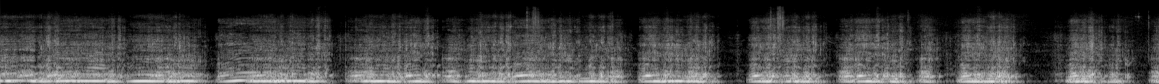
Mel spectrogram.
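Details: Lions roaring; deep, rumbling roars and grunts in a steady series of bursts roughly every second, low and powerful with short gaps between them.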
